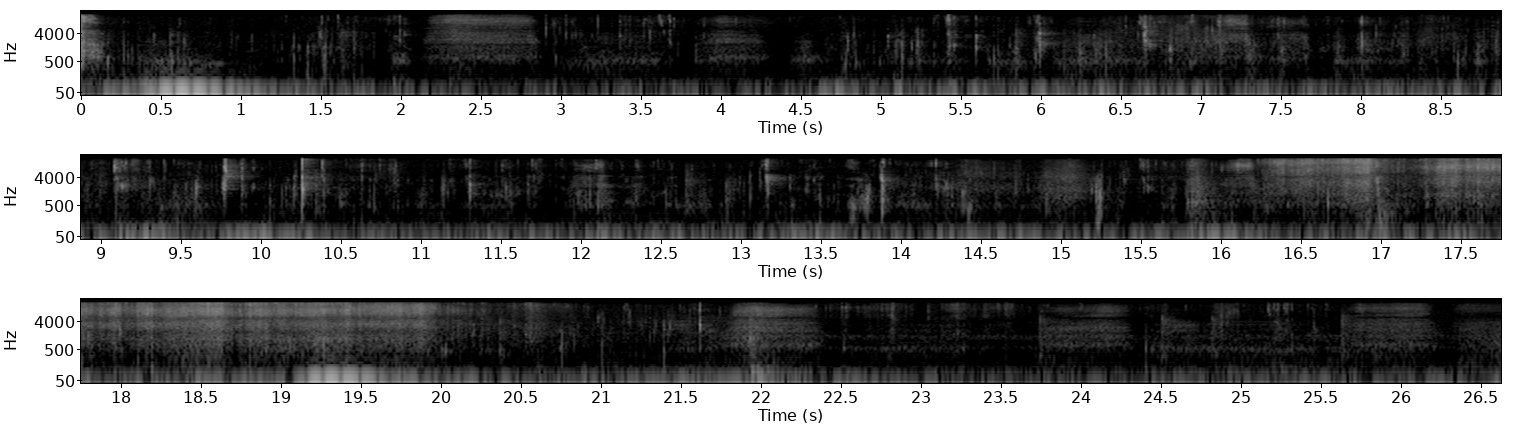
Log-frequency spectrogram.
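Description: Close-miked chewing and wet mouth sounds of a person eating fufu with ogbono soup by hand: frequent sharp lip smacks and clicks, with two louder moments, one right at the start and one about two-thirds through, and a longer hissing, sucking stretch just before the second.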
